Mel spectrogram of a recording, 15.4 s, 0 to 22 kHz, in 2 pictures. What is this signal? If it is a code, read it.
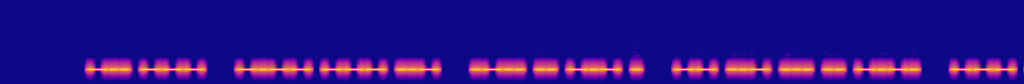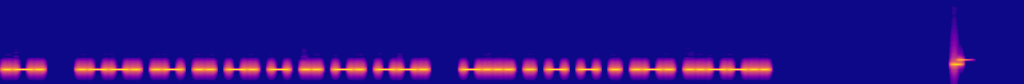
Morse code, heard as a keyed tone, about 28 wpm, 700 Hz. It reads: DO YOU LIKE MUSIC OR PAINTING BETTER?
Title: Sentences from Top 1000 Words - Review Part 6 - 30wpm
